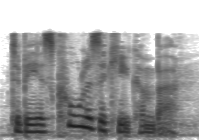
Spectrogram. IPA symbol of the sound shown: ə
